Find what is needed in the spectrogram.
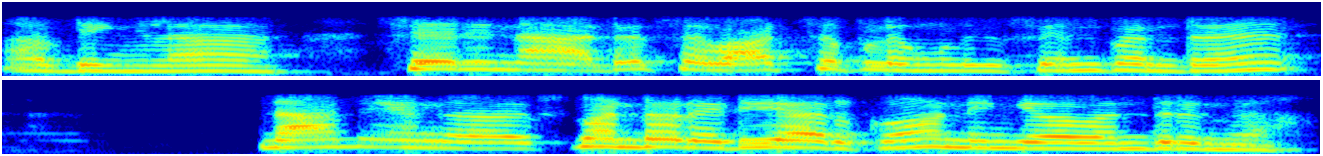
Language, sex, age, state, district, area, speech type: Tamil, female, 30-45, Tamil Nadu, Madurai, urban, conversation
